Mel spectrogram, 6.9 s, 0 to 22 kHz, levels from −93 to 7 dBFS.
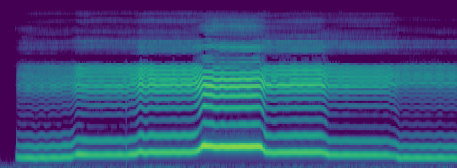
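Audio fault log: No fault to log for this music clip.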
